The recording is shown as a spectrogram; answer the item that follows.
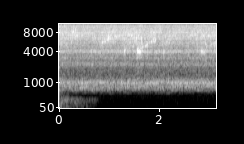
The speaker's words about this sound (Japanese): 炭酸音の気持ちよさ、存分に味わってくださいませ。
